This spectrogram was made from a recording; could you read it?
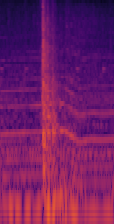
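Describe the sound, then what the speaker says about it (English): A no-lift gear shift in a car in The Crew Motorfest racing game: a steady engine drone is broken by a brief mechanical clunk as the gear changes, after which the engine pitch drops slightly and carries on. "Watch this gear shift."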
